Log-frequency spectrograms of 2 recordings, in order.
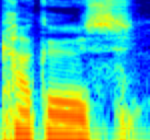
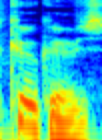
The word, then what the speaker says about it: Cuckoo: uh couple of cucko and no that's not pronounced cus trust me on this there's there's no cucks in this that's not what it is it's cuckoo and that's actually a type of bird don't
